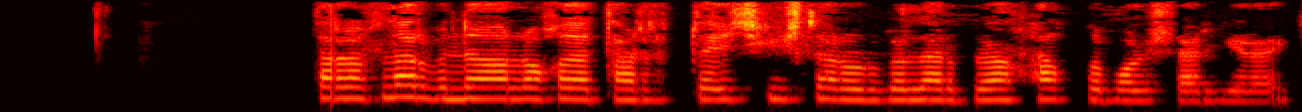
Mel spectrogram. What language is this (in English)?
Uzbek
